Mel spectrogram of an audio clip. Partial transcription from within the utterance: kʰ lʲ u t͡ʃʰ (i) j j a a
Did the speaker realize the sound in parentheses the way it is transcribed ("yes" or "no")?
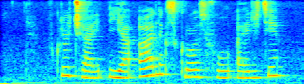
no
